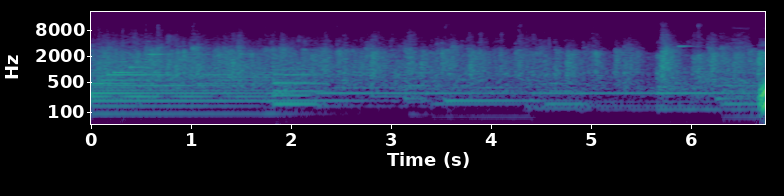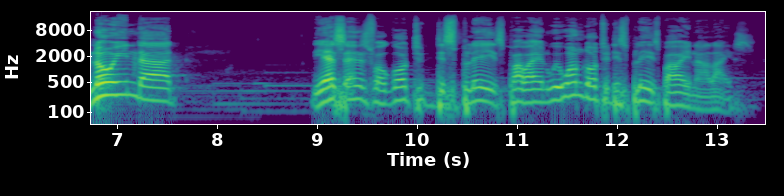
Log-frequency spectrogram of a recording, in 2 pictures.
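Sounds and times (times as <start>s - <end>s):
congregation clapping hands in applause: 0.0s - 7.6s
speech: 6.7s - 7.6s, 9.0s - 13.4s.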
